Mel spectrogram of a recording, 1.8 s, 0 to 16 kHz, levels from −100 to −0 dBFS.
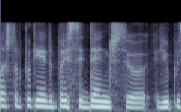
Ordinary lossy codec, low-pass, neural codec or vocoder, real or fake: MP3, 96 kbps; 7.2 kHz; codec, 16 kHz, 0.8 kbps, ZipCodec; fake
